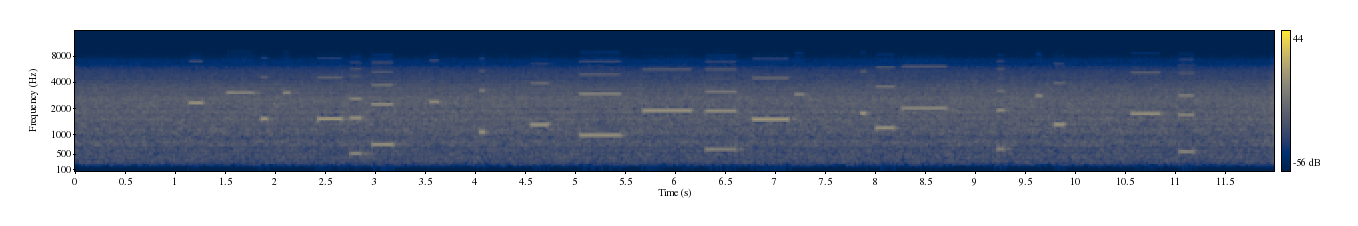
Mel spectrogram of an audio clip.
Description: Electronic bleeps of random pitch and length, with radio hiss and a squelch burst at the end. There is no code.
